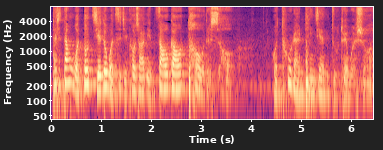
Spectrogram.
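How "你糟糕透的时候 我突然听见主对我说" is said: ordinary delivery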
